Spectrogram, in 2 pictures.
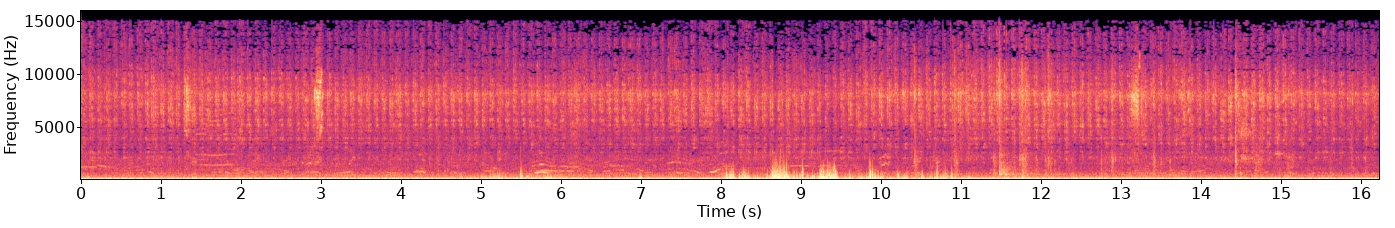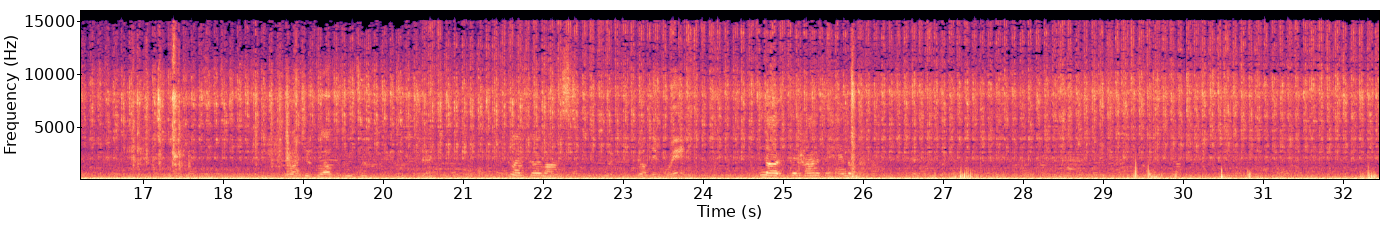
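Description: A vehicle engine idling steadily, a low even hum, with faint voices in the background and a brief louder rumble about eight seconds in.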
